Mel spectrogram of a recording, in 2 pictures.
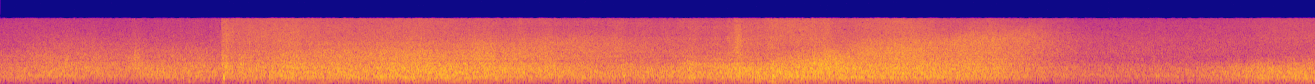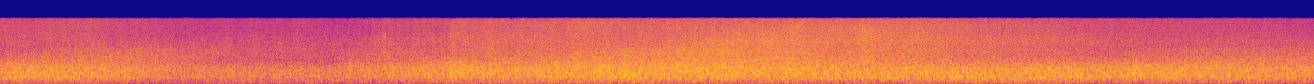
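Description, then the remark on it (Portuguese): Ocean waves wash steadily onto a beach, the surf swelling and receding in broad, rolling surges with a constant hiss of spray and some wind, with no voices. “Por último, vamos relaxar e ouvir a paisagem sonora de uma praia.”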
